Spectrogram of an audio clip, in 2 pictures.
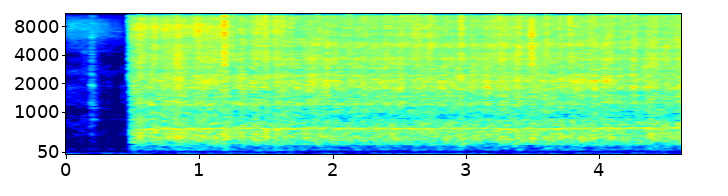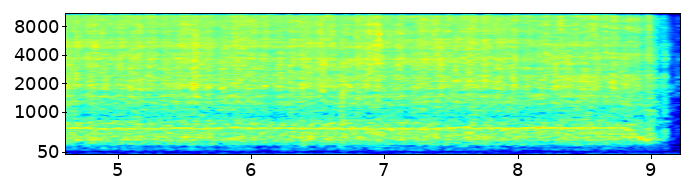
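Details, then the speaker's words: Encore grinder grinding coffee beans for drip brewing, demonstrating noise level: steady even motor whir with constant mid-pitch grinding note, no surging or rattles; running normally. "I just wanted you to be able to hear the noise level of the Encore."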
